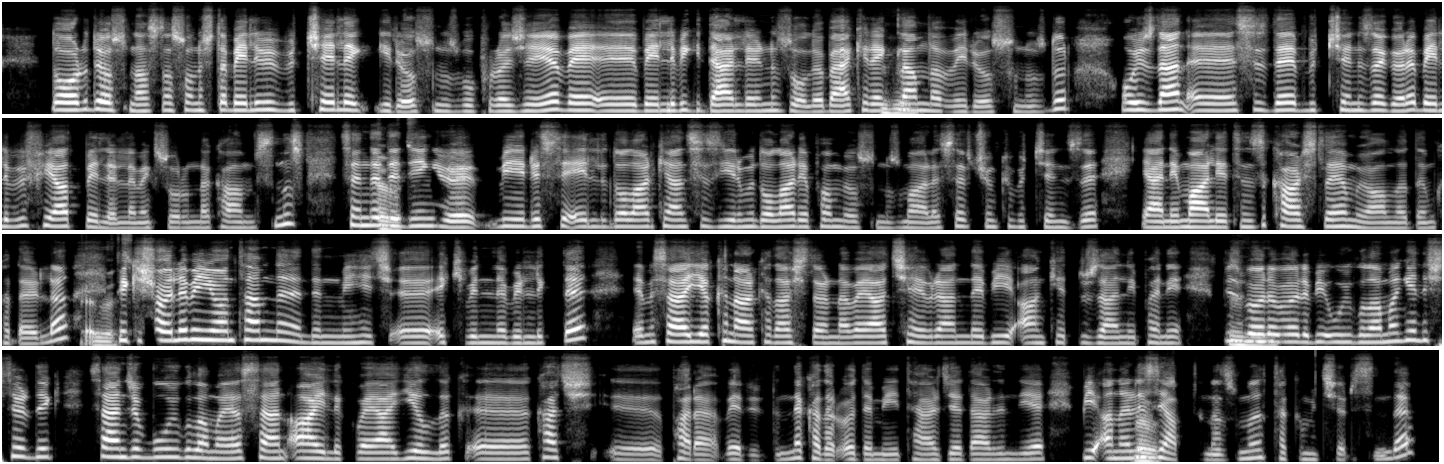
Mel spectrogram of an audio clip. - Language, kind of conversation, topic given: Turkish, advice, Ürün ya da hizmetim için doğru fiyatı nasıl belirleyebilirim?
- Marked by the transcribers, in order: other background noise; tapping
